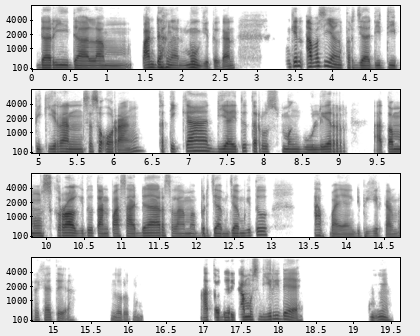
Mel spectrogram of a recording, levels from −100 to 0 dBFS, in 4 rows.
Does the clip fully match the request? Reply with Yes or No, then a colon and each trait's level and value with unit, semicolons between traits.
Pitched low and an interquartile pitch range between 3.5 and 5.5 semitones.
No: low, 115 Hz; average, 2.8 semitones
